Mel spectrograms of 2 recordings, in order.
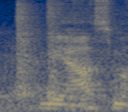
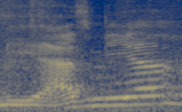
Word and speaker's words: miasma: We got like a miasma around us. Well, we got good butchered news.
